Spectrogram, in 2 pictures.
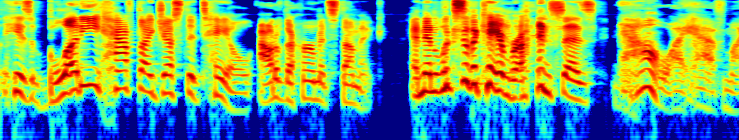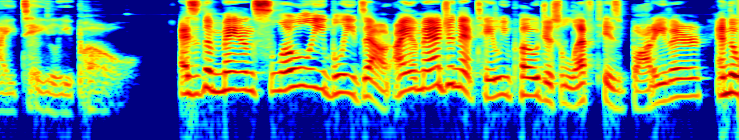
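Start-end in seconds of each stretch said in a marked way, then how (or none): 6.1-8.6 slow, low creature whisper; sinister whisper. Acted. Creature holding his tail, speaking to the camera, sinister whisper. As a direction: whisper it slowly as the chilling last line.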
